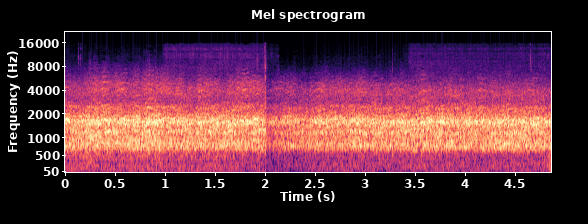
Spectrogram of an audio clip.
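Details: A huge flock of snow geese over the St-François River in Drummondville, Quebec, arriving in November 2012 near the Hemming Falls dam, recorded with a Canon PowerShot SX40 HS: massed honking, a steady roar of many voices with a brief dip midway.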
